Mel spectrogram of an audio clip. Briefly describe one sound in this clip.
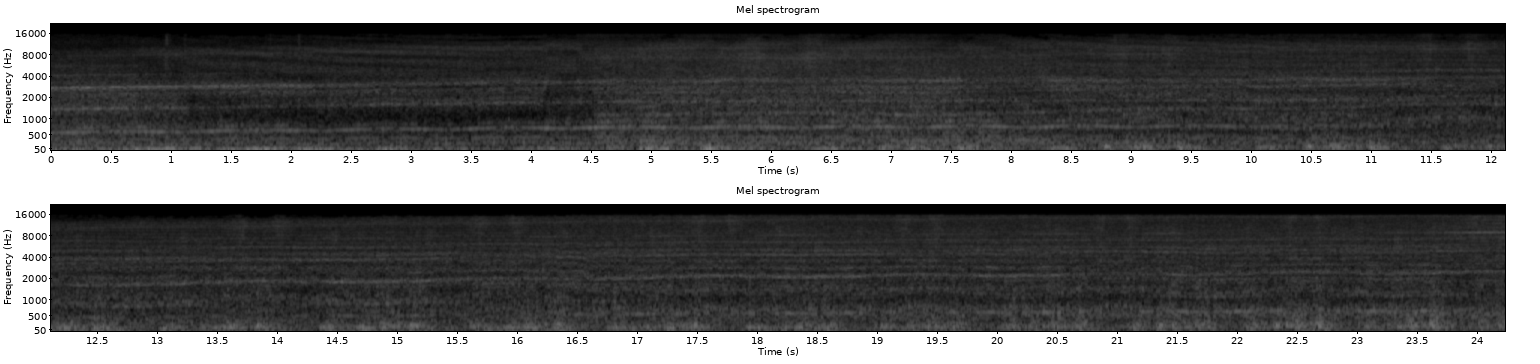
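An electric train motor whines and shifts in pitch.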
